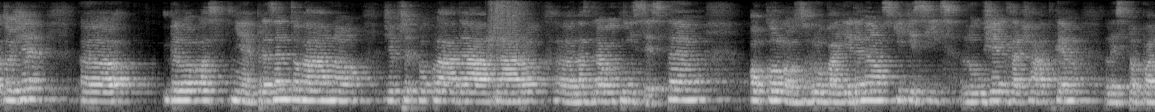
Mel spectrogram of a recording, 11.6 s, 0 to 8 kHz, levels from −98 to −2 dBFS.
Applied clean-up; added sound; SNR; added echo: neural separator model SepFormer DNS4.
